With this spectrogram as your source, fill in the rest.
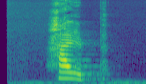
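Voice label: "half", Australian English; PictureDictionary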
